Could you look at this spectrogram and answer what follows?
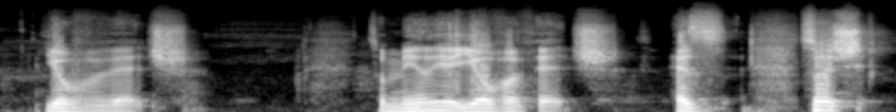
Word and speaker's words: Jovovich: Speaking of Milla, is it not how you pronounce her last name? Is it Joe? I want to hear you. Jovovich. Jovovich.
